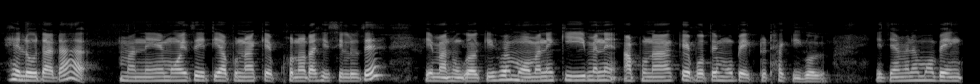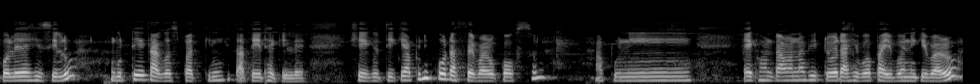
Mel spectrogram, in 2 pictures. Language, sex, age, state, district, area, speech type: Assamese, female, 45-60, Assam, Charaideo, urban, spontaneous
